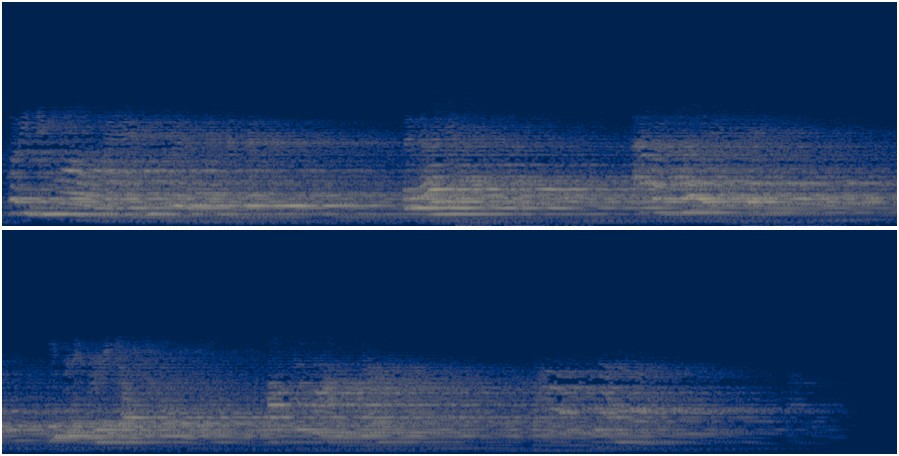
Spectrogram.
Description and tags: FX Resonator Vox
Me interacting with some sound processors
mysterious, processed, resonant, vox, murmur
